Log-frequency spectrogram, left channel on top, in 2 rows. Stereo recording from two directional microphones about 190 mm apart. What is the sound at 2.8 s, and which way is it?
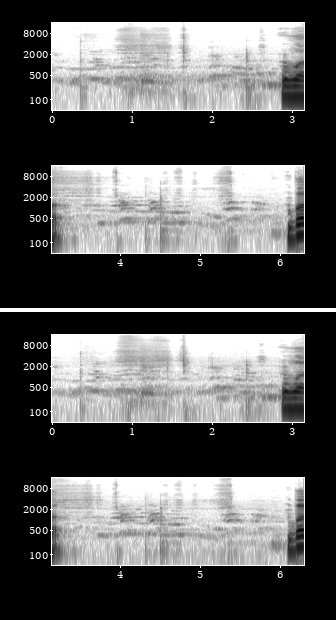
Speech, 35° left (ahead or behind).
